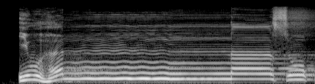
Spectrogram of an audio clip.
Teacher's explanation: masuk pada huruf nun yang bertasdid mendengung selama 3 atau 2 harakat. Yuhan nasu qad na fathah diikuti alif 2 harakat.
